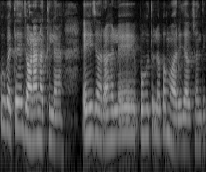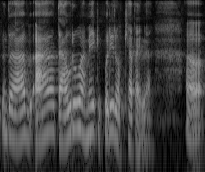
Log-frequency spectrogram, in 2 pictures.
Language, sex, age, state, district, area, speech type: Odia, female, 45-60, Odisha, Kendujhar, urban, spontaneous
